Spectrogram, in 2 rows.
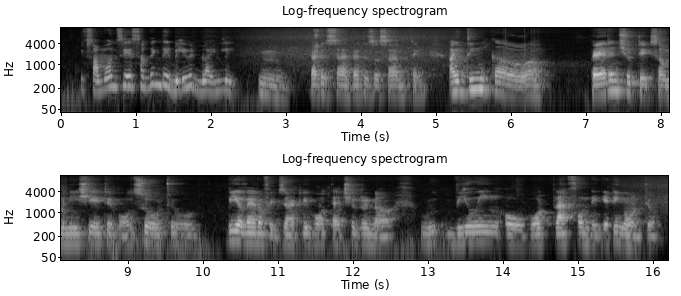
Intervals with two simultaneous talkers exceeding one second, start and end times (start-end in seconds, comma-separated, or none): none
